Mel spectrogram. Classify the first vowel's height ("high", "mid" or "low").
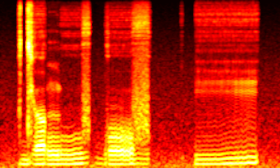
mid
